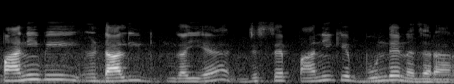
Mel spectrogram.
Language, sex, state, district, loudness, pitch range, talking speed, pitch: Hindi, male, Bihar, West Champaran, -22 LUFS, 140-190 Hz, 145 wpm, 165 Hz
